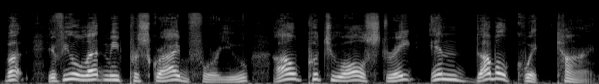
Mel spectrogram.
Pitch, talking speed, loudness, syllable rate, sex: 170 Hz, 170 wpm, -19 LUFS, 3.9 syllables/s, male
